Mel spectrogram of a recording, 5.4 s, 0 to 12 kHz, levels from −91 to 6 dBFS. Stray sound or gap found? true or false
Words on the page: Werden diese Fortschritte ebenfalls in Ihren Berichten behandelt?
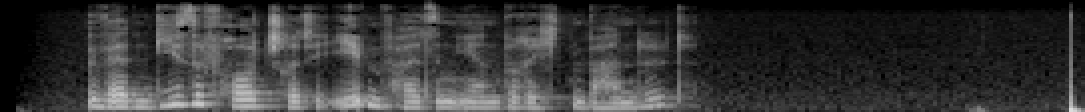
false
